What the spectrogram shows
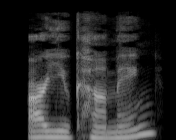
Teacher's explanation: Your voice goes up at the end.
